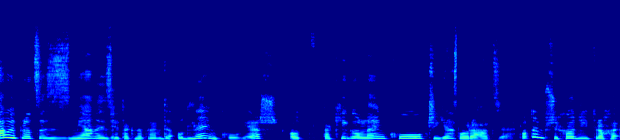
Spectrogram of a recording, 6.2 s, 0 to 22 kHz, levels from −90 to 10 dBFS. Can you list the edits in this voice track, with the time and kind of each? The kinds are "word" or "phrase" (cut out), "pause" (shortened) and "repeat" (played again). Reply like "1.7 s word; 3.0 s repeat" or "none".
1.1 s word; 4.5 s word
